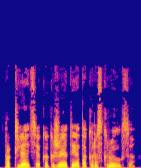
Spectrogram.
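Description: A woman reading aloud, voicing a rough male gunfighter who growls and snaps angrily. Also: mid-range voice, brisk, no echo, voice pushed up, lightly acted. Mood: angry. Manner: growling, snarling. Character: rough tough man, gunfighter.

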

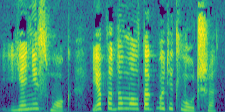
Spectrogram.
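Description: A meek, emotional young man with a voice pitched up high, pleading and near tears, as a reader puts him on. The sound is bright and dry. It comes from a storybook reading. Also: animated, brisk, dry recording, exaggerated voice. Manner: pleading, tearful, higher pitched. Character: timid emotional young male leader.

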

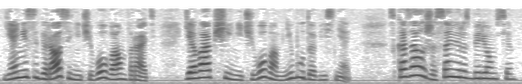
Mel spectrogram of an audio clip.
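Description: A woman's voice: mid-range voice, lively intonation, normal speed, slightly rough. A woman voicing a blunt young male telepath in an audiobook, curt and grumbling, on slightly muffled audio. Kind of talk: audiobook character reading.

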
